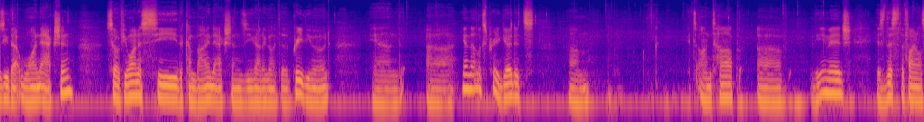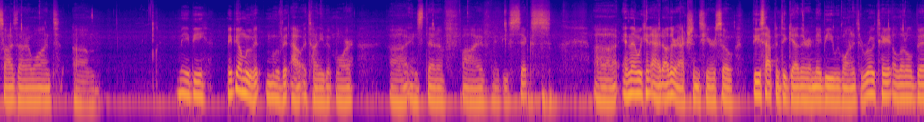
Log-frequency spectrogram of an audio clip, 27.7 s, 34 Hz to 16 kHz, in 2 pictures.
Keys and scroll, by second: 9.7 1, 11.1-15.0 typing, 21.8 6, 22.0 Return.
